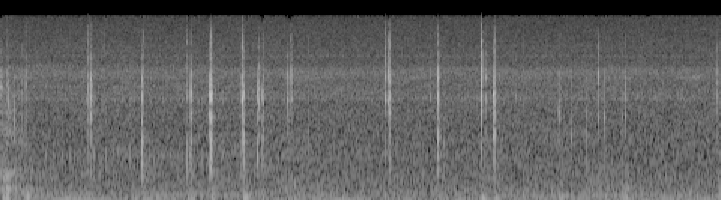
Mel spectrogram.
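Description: Scattered light clicks and taps, irregularly spaced, from the plastic housing of an air conditioner's GFCI plug being handled and turned over in the hand.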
